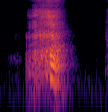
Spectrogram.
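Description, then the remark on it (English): A single loud, breathy sneeze during allergy season bursts out after a short quiet moment, a broad hissing blast that swells and fades within about a second, followed by silence. “Excuse me. So I have to blow my nose.”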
